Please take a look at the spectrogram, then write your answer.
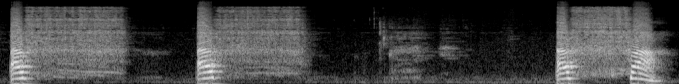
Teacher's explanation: اف اف افا، یعنی سب سے پہلے ہم نے تصادم کیا اف. اب ہمارے ہونٹ، نیچے والا ہونٹ اور اوپر کے دانت مل گئے، صرف دو دانت ملانے، اوپر کے صرف دو دانت، دونوں ملے ہوئے. اب زبر کے لیے ہم نے اس کو جدا کیا، فا فا.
